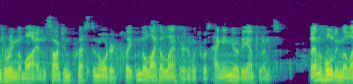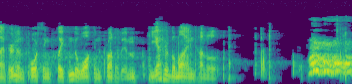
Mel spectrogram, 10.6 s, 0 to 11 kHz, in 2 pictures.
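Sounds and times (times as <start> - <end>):
speech: 0.0 - 8.9
dog barking: 9.9 - 10.5.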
